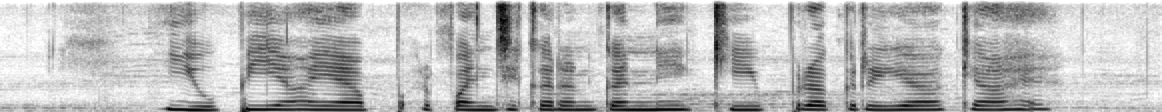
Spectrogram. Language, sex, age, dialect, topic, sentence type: Hindi, female, 18-24, Marwari Dhudhari, banking, question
